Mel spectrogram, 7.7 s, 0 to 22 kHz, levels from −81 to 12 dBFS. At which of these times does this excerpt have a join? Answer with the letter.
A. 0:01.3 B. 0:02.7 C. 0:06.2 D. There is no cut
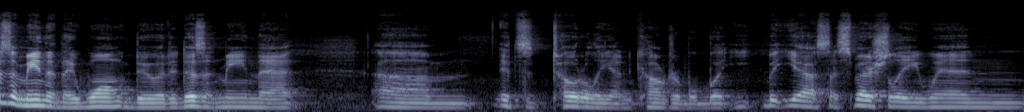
C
